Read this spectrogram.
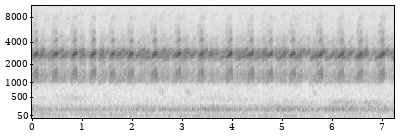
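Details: Many frogs croaking together in rice paddies in early summer, before rice planting. A dense, continuous chorus of pulsed croaks, about two or three per second, with a steady low rumble underneath.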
